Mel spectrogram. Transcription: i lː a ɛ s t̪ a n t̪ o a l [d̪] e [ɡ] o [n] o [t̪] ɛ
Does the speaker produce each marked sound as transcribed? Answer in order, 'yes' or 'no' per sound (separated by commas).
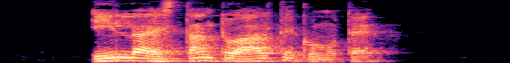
no, no, no, yes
